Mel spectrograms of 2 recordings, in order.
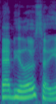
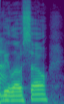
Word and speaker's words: Fabuloso: Fabuloso, yeah. – Fabuloso.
